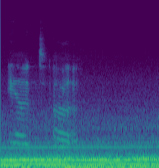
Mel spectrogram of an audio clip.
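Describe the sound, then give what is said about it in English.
Steady low rumble and hum of road noise inside a moving car, constant throughout, with a brief snatch of voice near the start. “It's funny, it's so different being in the car, right?”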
